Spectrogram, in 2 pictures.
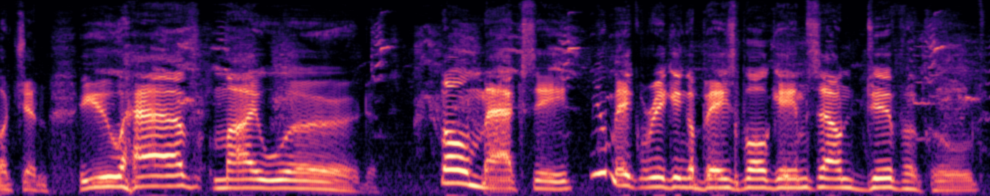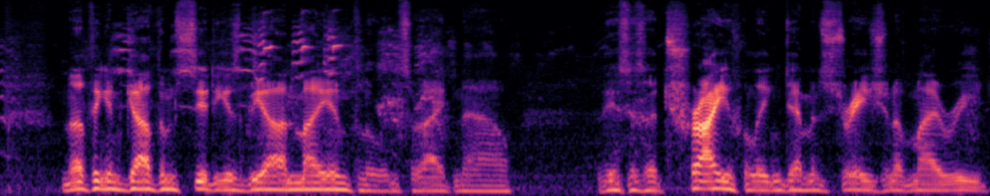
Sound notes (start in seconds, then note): none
